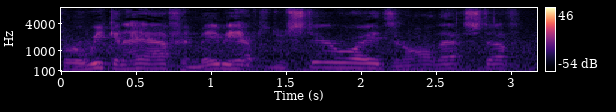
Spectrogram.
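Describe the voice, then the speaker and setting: Here a man speaks at a fairly high pitch. Audible room echo and noticeable background noise surround him. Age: 60s. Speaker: chiropractor. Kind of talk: casual tutorial. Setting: outdoors at home. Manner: relaxed, hesitant with many fillers.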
